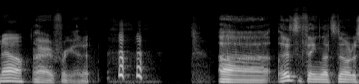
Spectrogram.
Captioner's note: laughing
